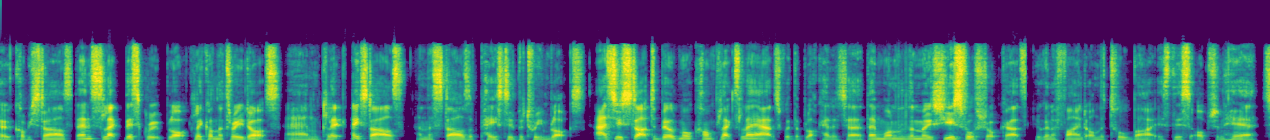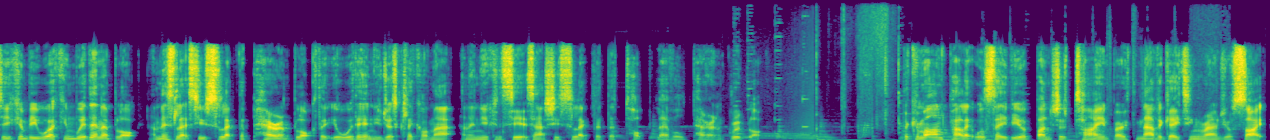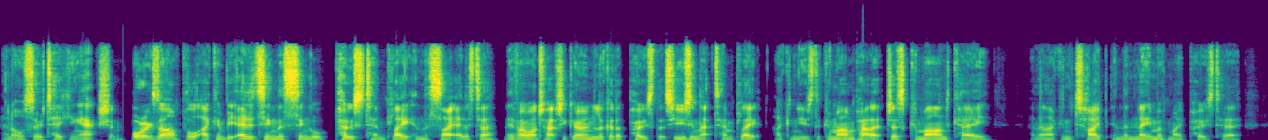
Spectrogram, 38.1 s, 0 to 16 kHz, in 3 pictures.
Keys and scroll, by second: 34.8 super+k.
